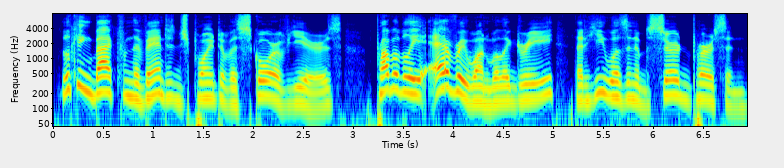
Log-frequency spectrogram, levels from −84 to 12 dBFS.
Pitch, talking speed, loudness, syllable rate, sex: 165 Hz, 190 wpm, -18 LUFS, 5.4 syllables/s, male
